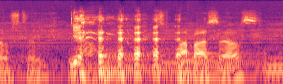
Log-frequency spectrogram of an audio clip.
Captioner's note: laugh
